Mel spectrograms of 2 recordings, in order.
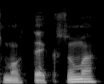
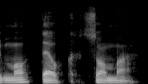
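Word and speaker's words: Motecuhzoma: I know that most people know it as Motexuma, but it's supposed to be Motelk Soma. Motelk Soma. Motel. So that's the real way to say it, Motelk Soma, and not Motexuma or whatever.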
